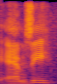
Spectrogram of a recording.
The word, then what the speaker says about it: Amzy: It is pronounced Amzy?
